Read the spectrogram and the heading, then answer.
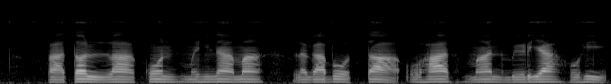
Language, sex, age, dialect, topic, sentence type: Chhattisgarhi, male, 18-24, Northern/Bhandar, agriculture, question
